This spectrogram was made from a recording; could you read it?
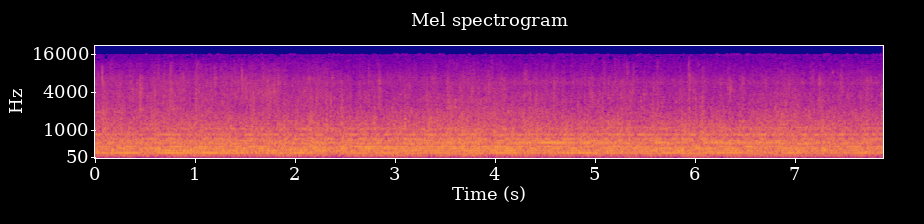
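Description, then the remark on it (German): Soft, steady rain patters continuously, a dense, even hiss of drops with no voices, holding at a gentle, unchanging level throughout. “Das leise Prasseln des Regens begleitet dich wie eine sanfte Melodie.”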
